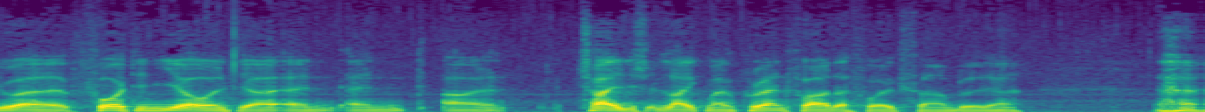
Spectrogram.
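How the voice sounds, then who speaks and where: Someone with a German accent talks at a moderate pace with ordinary pitch variation. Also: man. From Germany. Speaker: game streamer. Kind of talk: casual live-stream chat. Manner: halting, many repetitions and fillers.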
